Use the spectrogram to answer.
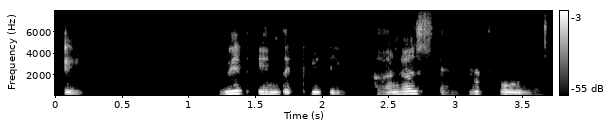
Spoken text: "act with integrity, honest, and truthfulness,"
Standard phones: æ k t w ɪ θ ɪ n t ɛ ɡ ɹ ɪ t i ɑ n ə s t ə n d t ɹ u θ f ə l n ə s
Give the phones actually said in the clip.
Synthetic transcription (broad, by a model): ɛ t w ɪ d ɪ n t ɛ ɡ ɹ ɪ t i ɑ n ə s ə n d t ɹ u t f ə l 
